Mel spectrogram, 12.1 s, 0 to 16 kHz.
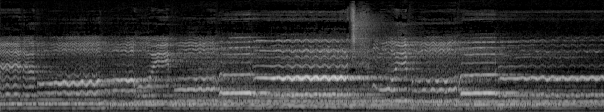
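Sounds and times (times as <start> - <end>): male vocal group singing chords: 0.0 - 12.0
soprano singing with vibrato: 0.0 - 12.0.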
